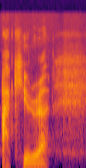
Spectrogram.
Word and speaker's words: Akira: finally finished watching akira akira i don't know if i'm pronouncing it right it sounds like in the movie they pronounce it acura i watched the english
